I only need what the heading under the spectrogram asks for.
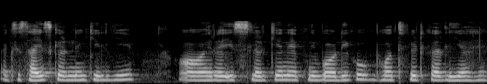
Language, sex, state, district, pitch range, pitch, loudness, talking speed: Urdu, female, Andhra Pradesh, Anantapur, 195-210 Hz, 200 Hz, -21 LUFS, 195 wpm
